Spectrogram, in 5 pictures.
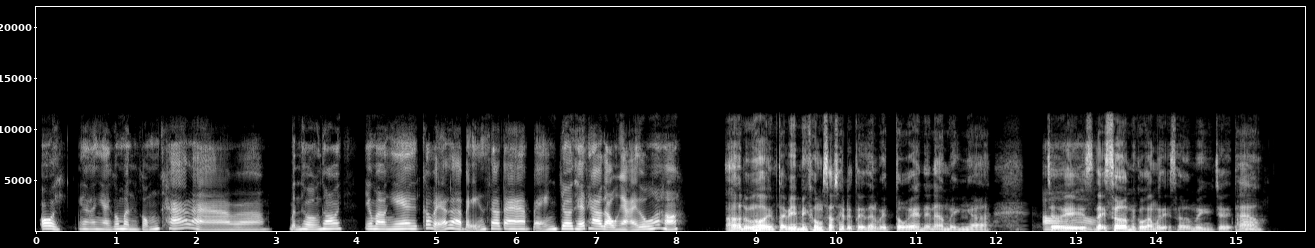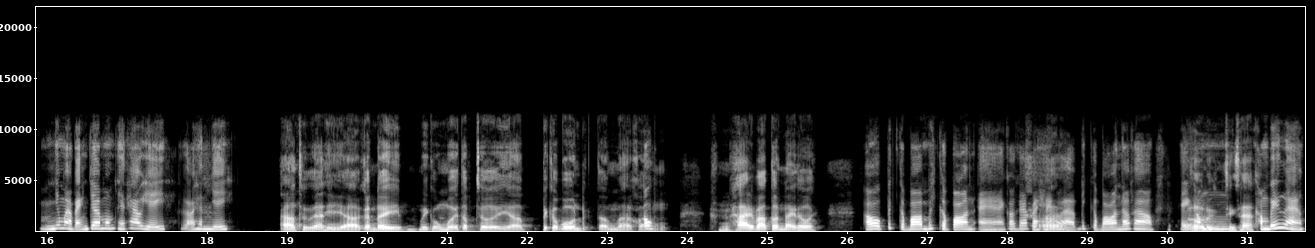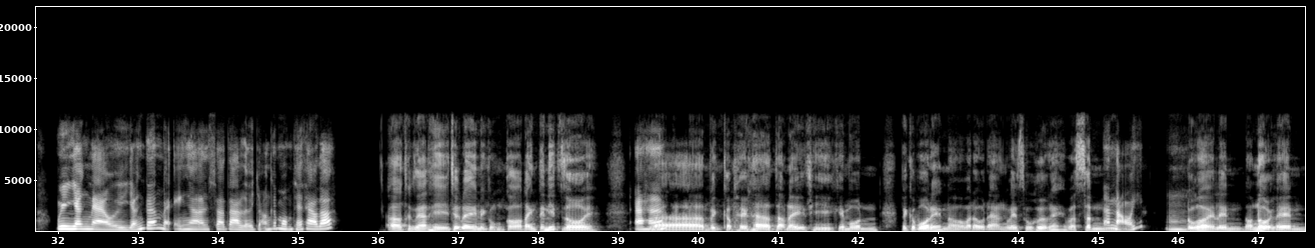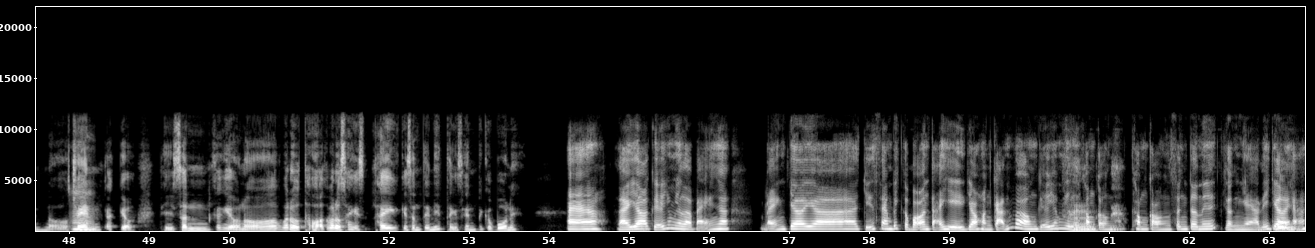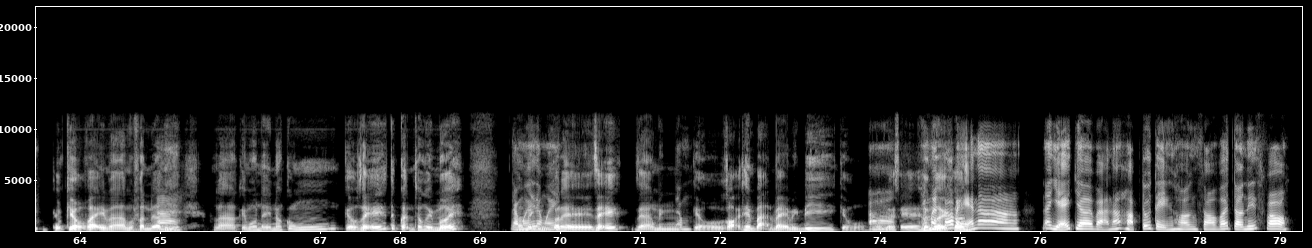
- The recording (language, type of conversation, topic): Vietnamese, unstructured, Bạn có từng thử một môn thể thao mới gần đây không?
- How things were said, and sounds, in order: laughing while speaking: "Ờ"; chuckle; tapping; laughing while speaking: "là"; in English: "trend"; other background noise; chuckle; "khởi" said as "hởi"; "hơn" said as "khơn"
